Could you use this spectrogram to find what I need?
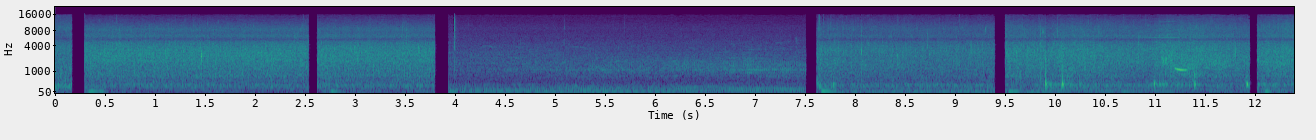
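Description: Meat sizzles and bubbles in a hot pan.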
